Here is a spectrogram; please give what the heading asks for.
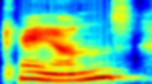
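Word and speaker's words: Cairns: KS but it's pronounced cans Australians take the RS out of a lot of words and they add in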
